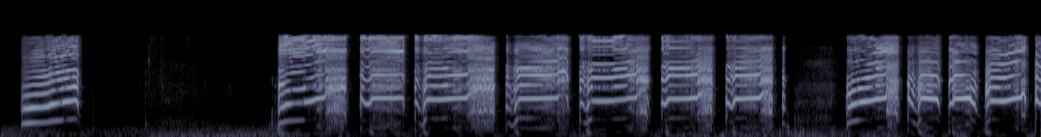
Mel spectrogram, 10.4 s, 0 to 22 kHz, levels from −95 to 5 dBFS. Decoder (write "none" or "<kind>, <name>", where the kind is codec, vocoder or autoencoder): none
